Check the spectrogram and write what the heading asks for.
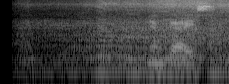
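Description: A motor vehicle engine running steadily nearby, a low even hum. A short bit of a voice comes in near the end.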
